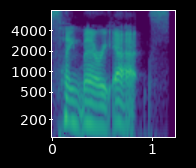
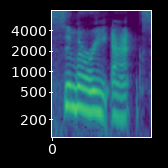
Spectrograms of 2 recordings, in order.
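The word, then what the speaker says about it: St Mary Axe: of low class so maybe this was a working-class way of pronouncing the street name and certainly today no one will mind if you call it Saint Mary acts but yes simmery acts as a traditional pronunciation and that's the one I use British place names are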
